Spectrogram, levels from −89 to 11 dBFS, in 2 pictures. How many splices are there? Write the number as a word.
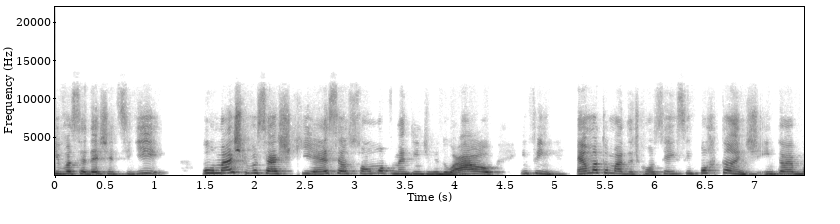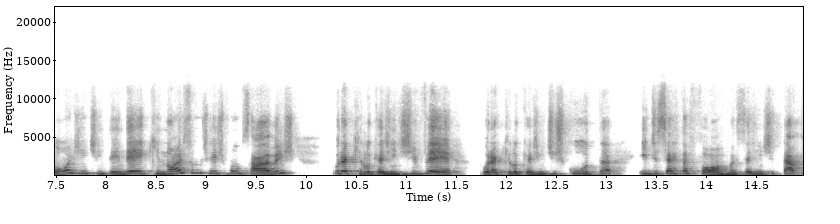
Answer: zero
